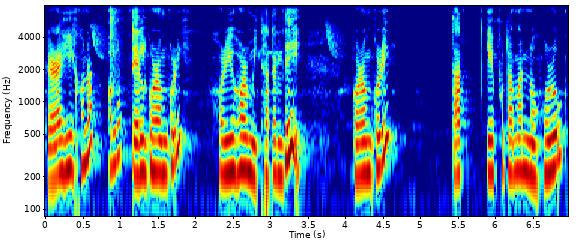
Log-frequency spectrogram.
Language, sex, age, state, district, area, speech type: Assamese, female, 30-45, Assam, Charaideo, urban, spontaneous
